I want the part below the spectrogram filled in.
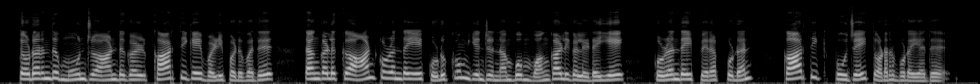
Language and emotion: Tamil, neutral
